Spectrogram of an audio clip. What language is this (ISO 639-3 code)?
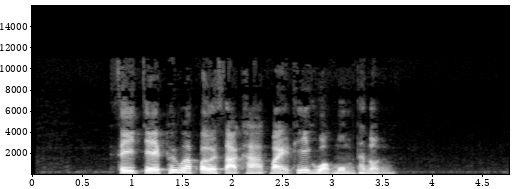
tha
